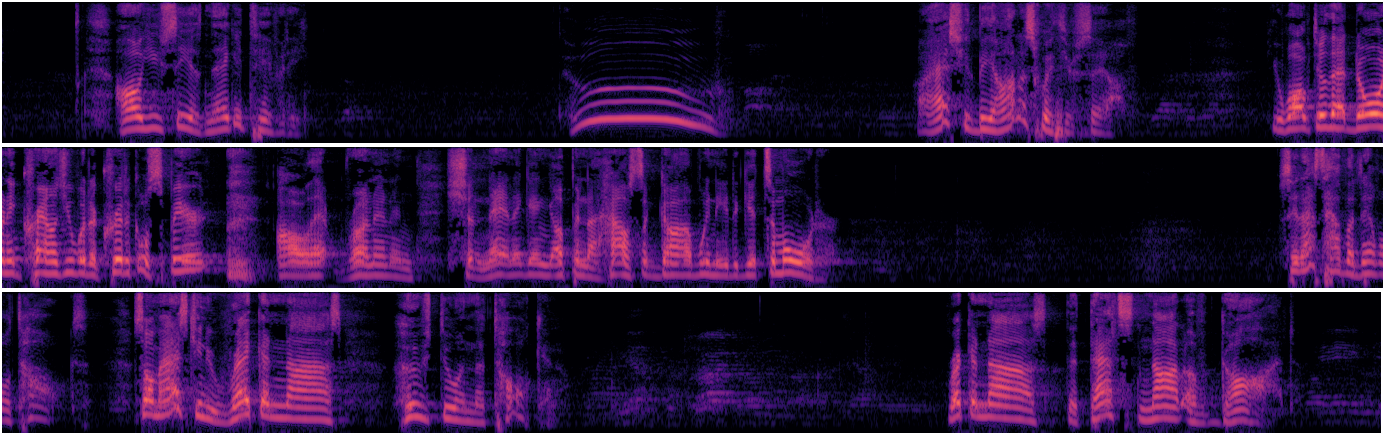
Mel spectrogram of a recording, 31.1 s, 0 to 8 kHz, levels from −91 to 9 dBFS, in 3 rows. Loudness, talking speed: -31 LUFS, 125 wpm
